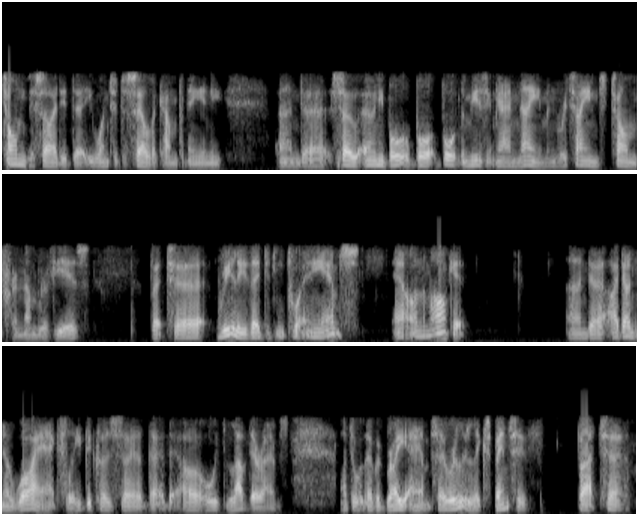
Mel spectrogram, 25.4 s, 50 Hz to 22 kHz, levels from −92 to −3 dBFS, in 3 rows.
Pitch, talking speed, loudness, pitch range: 85 Hz, 170 wpm, -30 LUFS, 80-100 Hz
